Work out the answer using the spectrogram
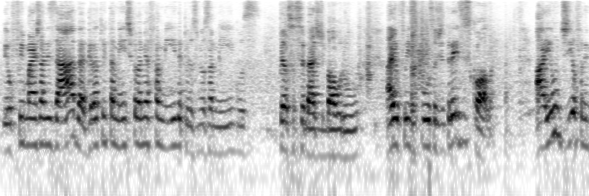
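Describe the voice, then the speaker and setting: A woman's voice: sits low, slight background noise. A woman tells her life story in an interview, earnest and emotional, often checking in with tag questions. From Brazil. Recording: distant mic with faint room ambience.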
